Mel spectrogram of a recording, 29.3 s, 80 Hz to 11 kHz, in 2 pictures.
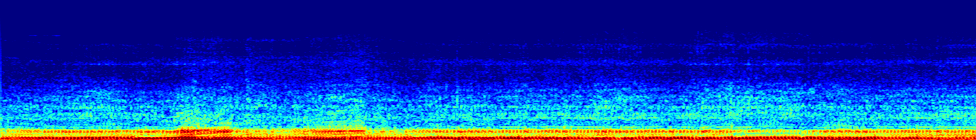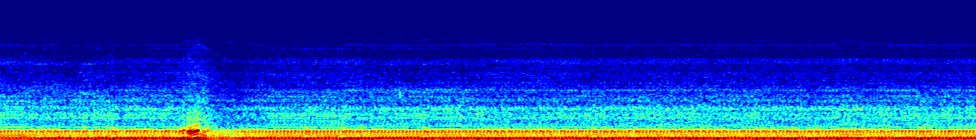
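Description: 2013 Ducati Monster 1100 EVO's air-cooled L-twin engine running at steady revs through a Termignoni exhaust. The note wavers a few seconds in and dips briefly about halfway through.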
